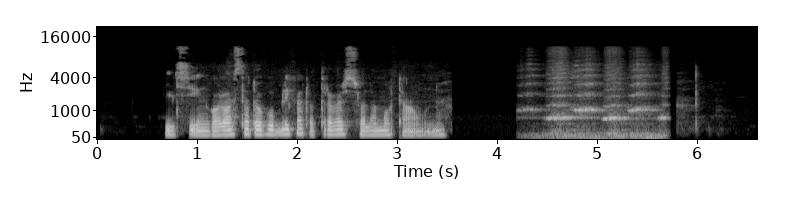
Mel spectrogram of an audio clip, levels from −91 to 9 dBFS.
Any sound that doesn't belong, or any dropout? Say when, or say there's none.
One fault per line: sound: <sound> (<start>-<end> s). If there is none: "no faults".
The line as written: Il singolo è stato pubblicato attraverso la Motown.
sound: squeak (4.2-5.7 s)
